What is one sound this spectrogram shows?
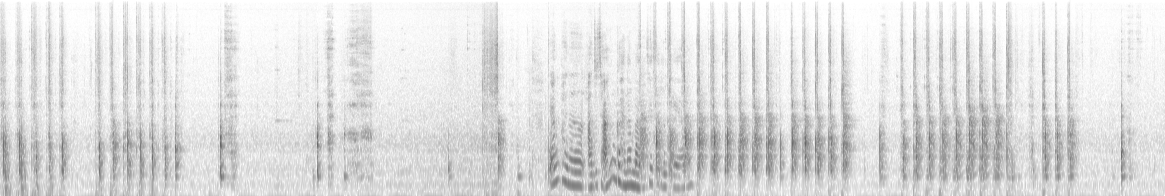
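A knife chops quickly on a wooden board.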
